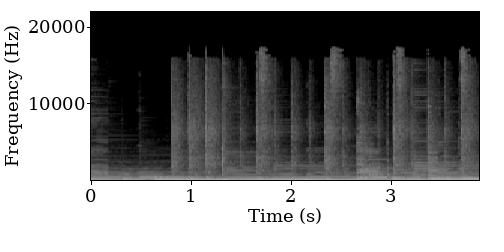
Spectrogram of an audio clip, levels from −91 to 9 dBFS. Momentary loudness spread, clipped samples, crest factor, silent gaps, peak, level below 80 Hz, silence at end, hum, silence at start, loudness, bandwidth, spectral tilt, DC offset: 4 LU; under 0.1%; 10 dB; none; -20 dBFS; -38 dBFS; 0 s; none; 0 s; -32 LUFS; 17.5 kHz; -6 dB/octave; under 0.1%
